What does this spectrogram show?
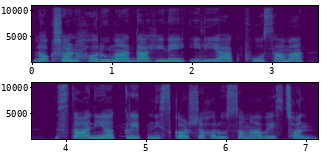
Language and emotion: Nepali, neutral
